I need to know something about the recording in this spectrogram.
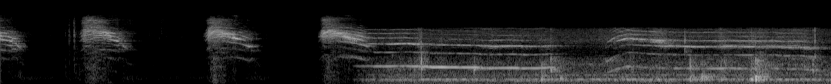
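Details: Kittens meowing: three high, short mews about a second apart, then a longer stretch where a sustained tonal sound runs over background noise with a faint further mew.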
